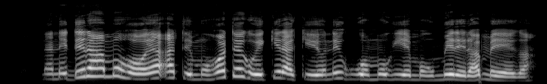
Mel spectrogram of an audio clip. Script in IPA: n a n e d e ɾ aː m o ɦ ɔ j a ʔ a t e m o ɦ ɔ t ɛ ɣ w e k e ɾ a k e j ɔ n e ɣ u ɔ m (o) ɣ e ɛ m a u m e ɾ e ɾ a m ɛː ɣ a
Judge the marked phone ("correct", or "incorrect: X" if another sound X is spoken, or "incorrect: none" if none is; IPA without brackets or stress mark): correct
